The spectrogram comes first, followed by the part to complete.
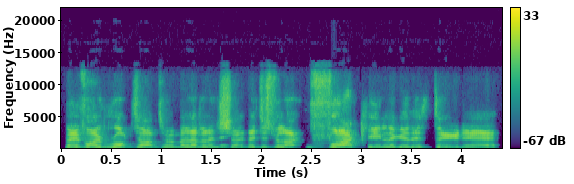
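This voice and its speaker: A man's voice: on the high side, a little fast, no room sound, studio quality. A man hosting a podcast, telling stories animatedly and swearing freely in casual chat. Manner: animated storyteller, heavy swearing, laughs a lot. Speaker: podcast host.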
